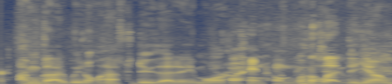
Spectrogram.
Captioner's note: laughs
